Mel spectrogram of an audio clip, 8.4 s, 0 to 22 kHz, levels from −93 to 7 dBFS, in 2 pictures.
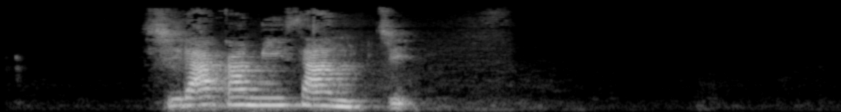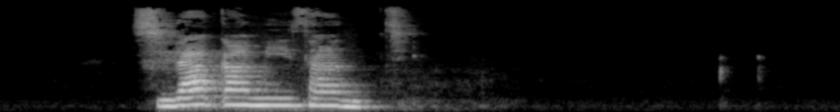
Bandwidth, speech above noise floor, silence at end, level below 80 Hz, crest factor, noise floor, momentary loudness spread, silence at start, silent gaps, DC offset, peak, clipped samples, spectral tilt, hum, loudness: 16 kHz; 64 dB; 2.2 s; -70 dBFS; 20 dB; -82 dBFS; 15 LU; 0.75 s; none; under 0.1%; -2 dBFS; under 0.1%; -4 dB/octave; none; -18 LUFS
